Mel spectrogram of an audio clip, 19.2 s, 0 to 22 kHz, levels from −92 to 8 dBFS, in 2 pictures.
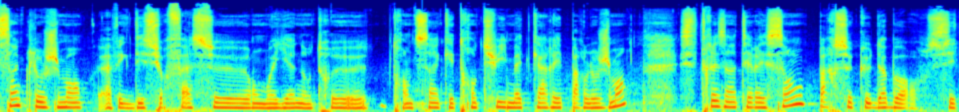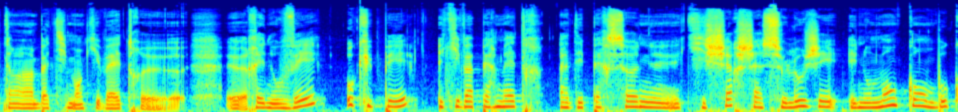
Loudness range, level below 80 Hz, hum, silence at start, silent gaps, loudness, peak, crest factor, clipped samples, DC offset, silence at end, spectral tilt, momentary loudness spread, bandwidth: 3 LU; -30 dBFS; none; 0 s; none; -12 LUFS; 0 dBFS; 12 dB; under 0.1%; under 0.1%; 0 s; -4.5 dB/octave; 7 LU; over 20 kHz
